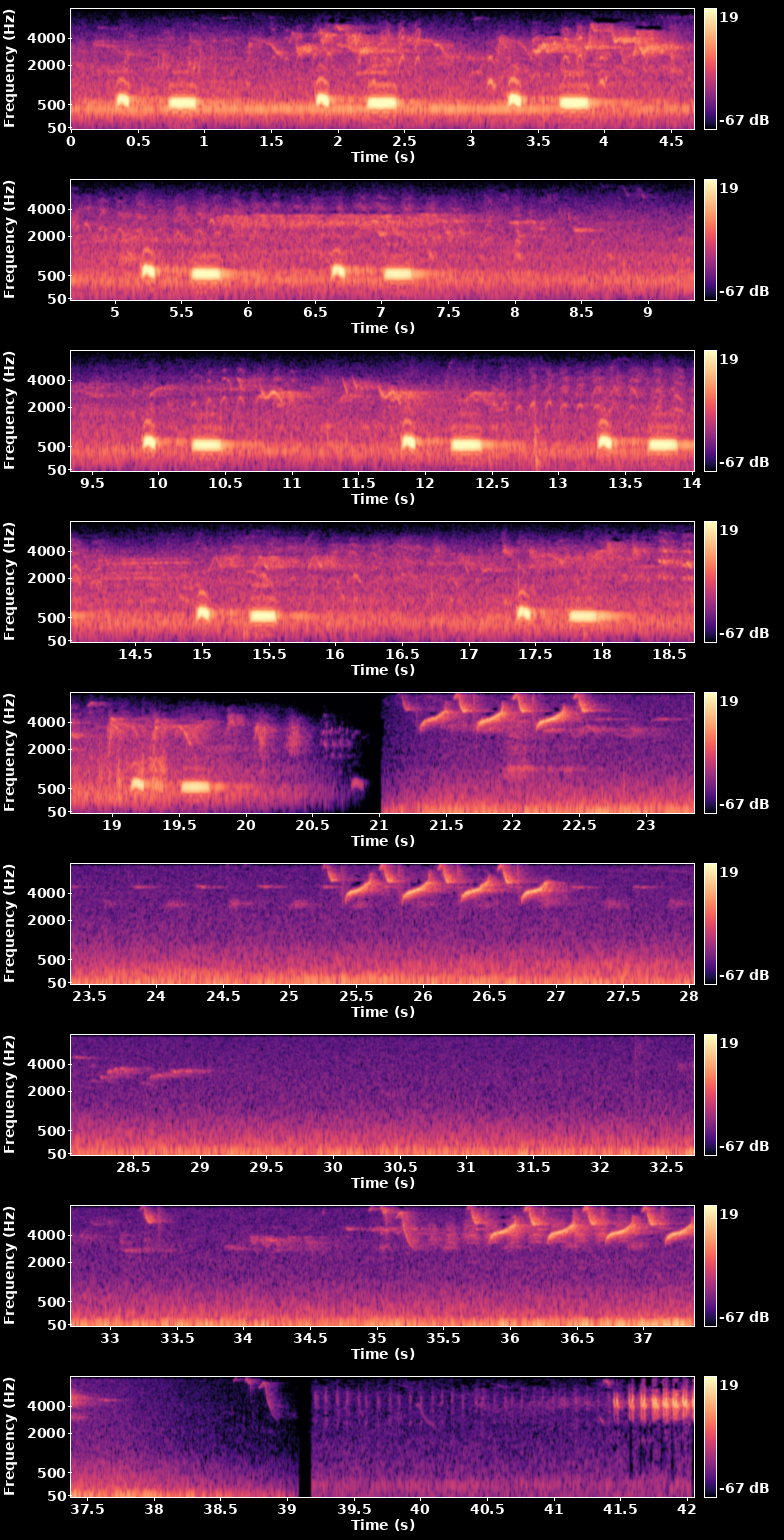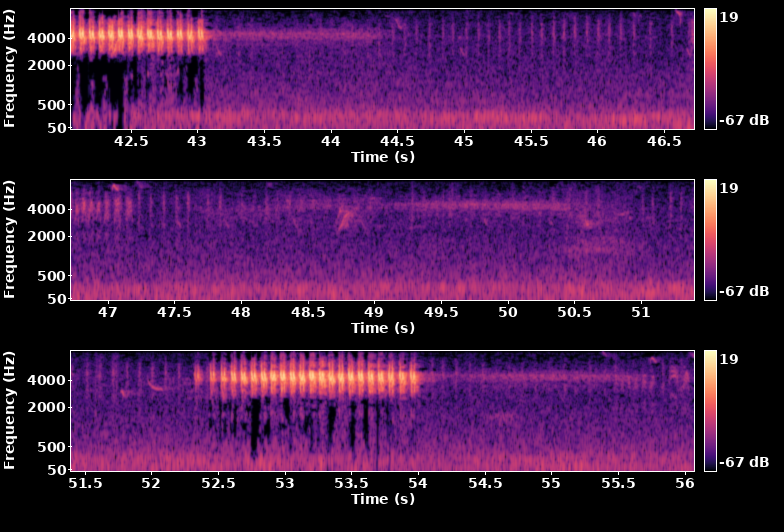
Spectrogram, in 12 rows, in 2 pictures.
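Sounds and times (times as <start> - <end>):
high-pitched chirping trills: 21.2 - 29.2, 32.7 - 37.7, 41.5 - 43.1, 52.4 - 54.0
low rumble: 21.2 - 38.7.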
